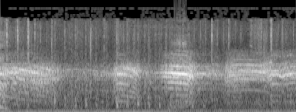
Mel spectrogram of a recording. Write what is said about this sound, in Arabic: ابتعدوا عن بيتي أيتها الغربان، هيا هيا هيا ابتعدوا.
